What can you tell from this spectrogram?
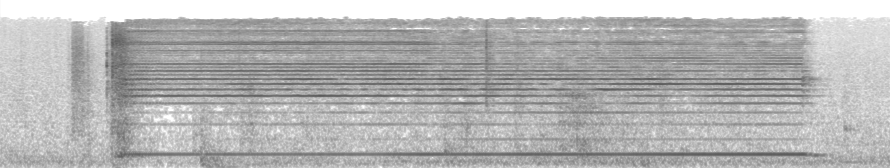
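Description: Police interview tape recorder sounding its steady electronic start-of-recording buzz for about seven seconds, with a click of the machine just before. The tone is the signal that the interview tape has begun recording.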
